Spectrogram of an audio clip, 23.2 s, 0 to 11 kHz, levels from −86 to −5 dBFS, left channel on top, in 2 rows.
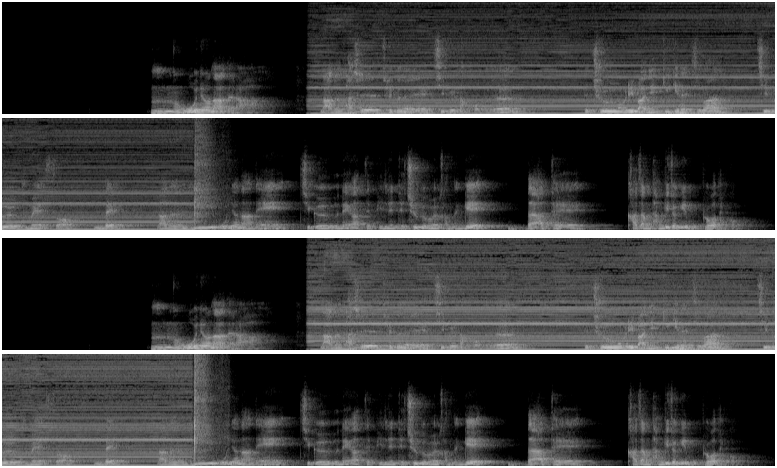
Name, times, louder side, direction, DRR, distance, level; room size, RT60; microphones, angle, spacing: voice 1, 2.2-3.9 4.8-8.1 8.7-10.9 11.3-12.7 13.0-13.6 13.9-18.8 19.2-20.3 21.0-22.6, equal, 5° right, 2 dB, 1.1 m, -35 dB
sound 1, 4.6-15.0, right 4 dB, 85° right, 1.2 m, -38 dB
12.5 x 5.5 x 8.0 m, 1.3 s
head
